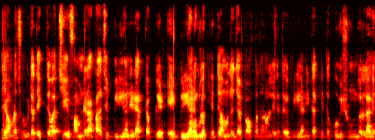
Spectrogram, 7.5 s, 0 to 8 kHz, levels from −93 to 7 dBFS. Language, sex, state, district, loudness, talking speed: Bengali, male, West Bengal, North 24 Parganas, -18 LUFS, 230 wpm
